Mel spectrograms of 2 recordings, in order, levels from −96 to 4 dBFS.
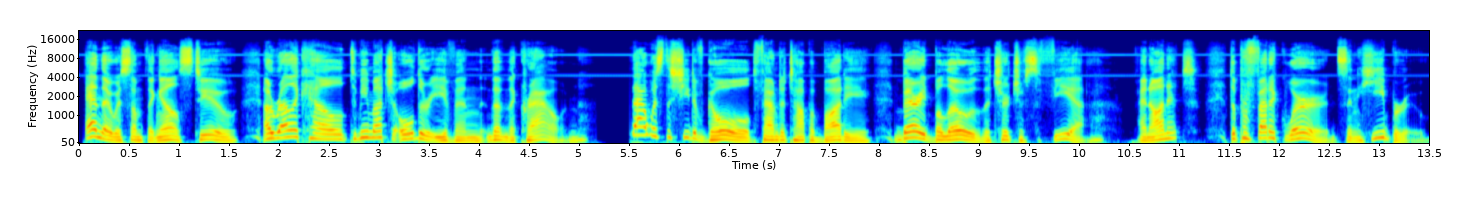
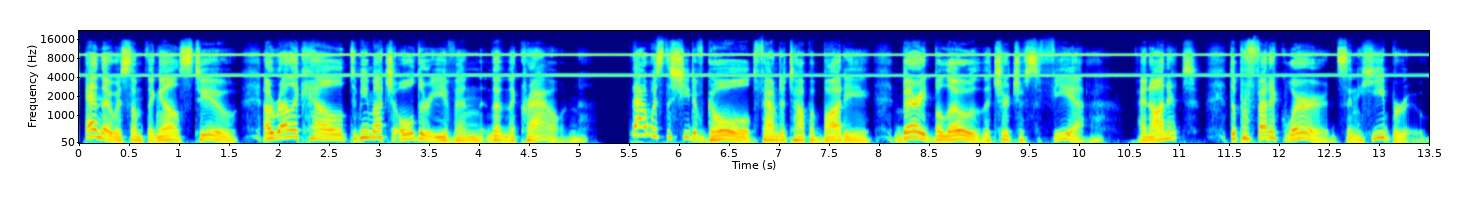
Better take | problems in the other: first | high-pitched whine; loud; throughout; 9 kHz, 8 dB below the speech; faint in the first

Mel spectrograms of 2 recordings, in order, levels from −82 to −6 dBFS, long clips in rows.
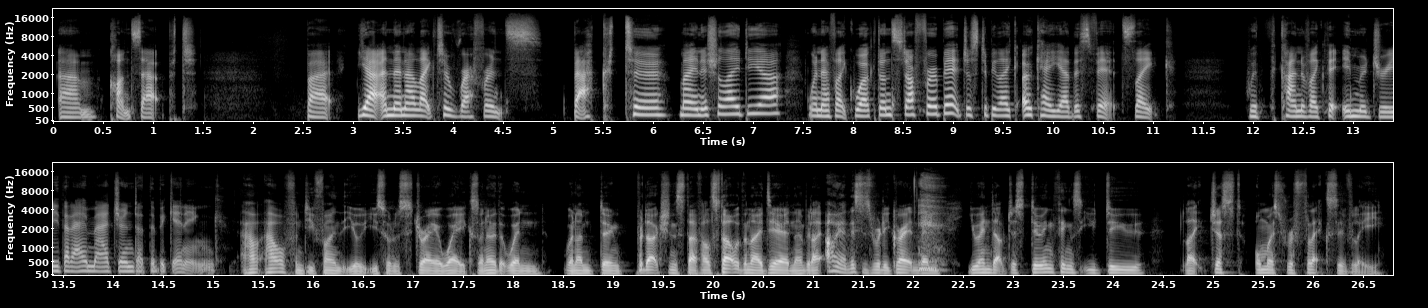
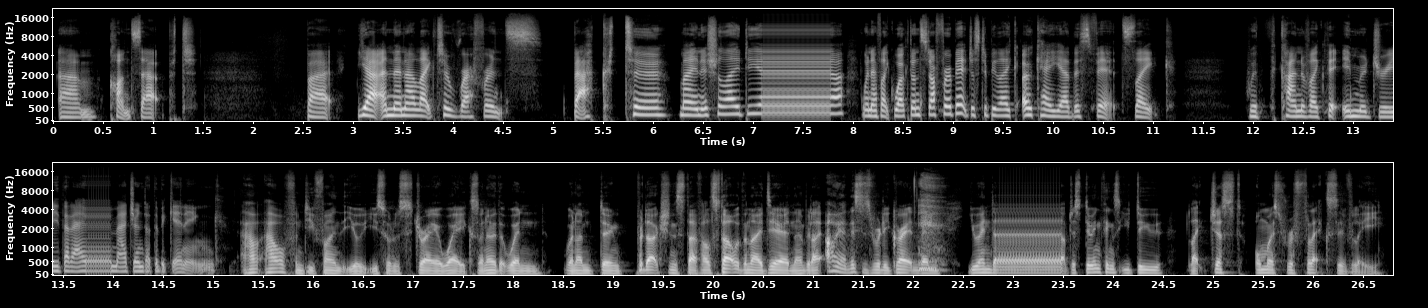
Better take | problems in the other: first | audio freezing; at 7 s for 0.5 s, at 14 s and at 23 s for 0.5 s

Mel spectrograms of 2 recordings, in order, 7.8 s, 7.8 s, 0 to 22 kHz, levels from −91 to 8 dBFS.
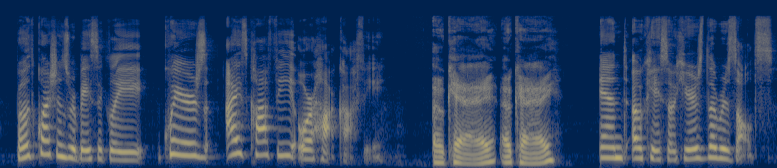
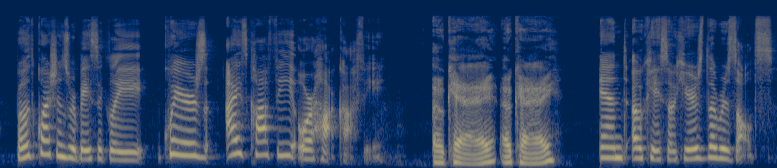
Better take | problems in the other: neither | none

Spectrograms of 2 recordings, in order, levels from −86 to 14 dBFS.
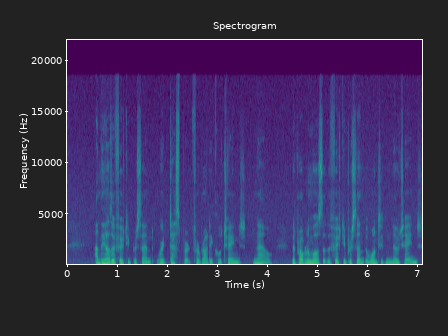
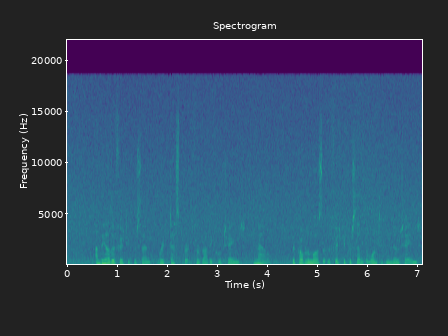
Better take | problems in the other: first | hiss; loud; throughout; 4 dB below the speech; faint in the first

